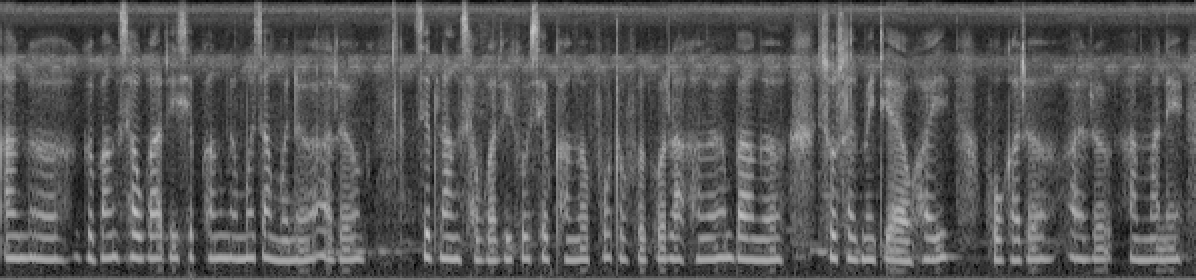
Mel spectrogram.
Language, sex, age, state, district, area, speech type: Bodo, female, 45-60, Assam, Chirang, urban, spontaneous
